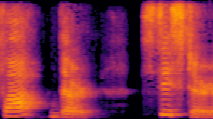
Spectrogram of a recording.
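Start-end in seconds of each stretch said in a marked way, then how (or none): 0.1-0.8 father as two beats, ফা then দার; split into two syllables. Shown as a demonstration. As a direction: pause between ফা and দার in father. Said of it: "আমরা দুই ভাগ করে পড়লাম".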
